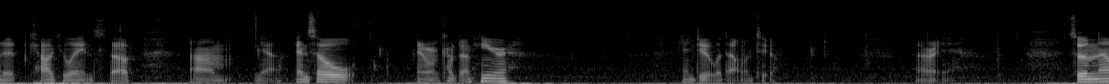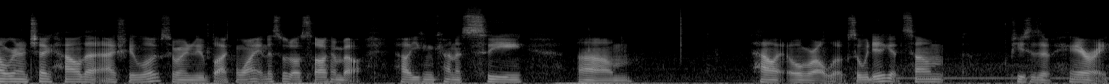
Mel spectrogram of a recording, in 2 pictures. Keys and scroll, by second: 1.5 ctrl+z.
